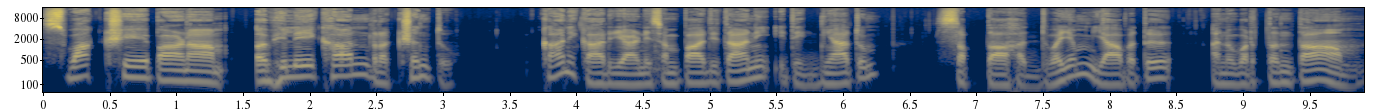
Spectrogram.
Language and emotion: Sanskrit, neutral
